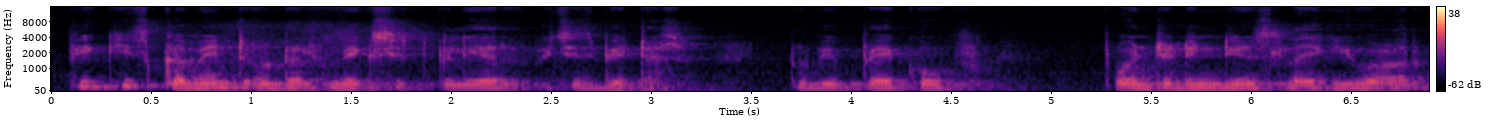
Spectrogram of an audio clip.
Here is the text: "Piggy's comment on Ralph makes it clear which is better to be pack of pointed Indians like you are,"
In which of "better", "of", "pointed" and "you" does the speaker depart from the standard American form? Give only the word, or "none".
of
